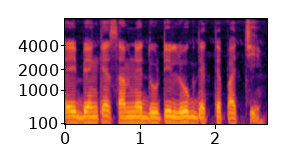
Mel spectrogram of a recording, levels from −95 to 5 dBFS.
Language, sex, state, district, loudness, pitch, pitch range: Bengali, male, Assam, Hailakandi, -15 LUFS, 115 Hz, 110-115 Hz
